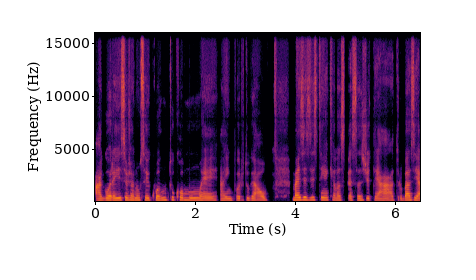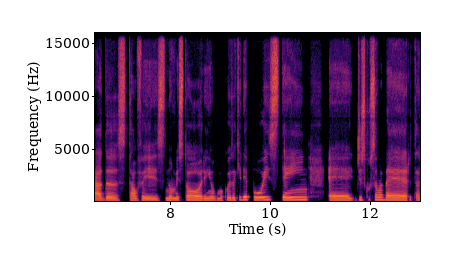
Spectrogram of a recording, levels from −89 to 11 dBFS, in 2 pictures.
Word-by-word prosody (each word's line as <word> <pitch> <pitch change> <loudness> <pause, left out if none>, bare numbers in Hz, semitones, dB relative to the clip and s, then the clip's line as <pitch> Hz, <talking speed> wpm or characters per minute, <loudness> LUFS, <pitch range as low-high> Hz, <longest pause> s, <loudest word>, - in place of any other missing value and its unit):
agora 185 +1 +2
esse 195 +2 +4
eu 200 - +1
já 190 -1 -1
não 190 +1 -1
sei 190 -1 +2
quanto 200 +4 -2
comum 195 -2 -1
é 160 +1 -2
aí 160 0 -3
em 165 +1 -4
Portugal, 170 -2 -3 0.5
mas 210 +1 +3
existem 210 -1 0
aquelas 195 -2 -3
peças 175 +2 -2
de 175 -1 -3
teatro 155 -3 -2
baseadas, 155 -5 +2
talvez, 155 -3 0
em 180 - -2
uma 165 -2 0
história, 185 +2 +2
em 165 0 -2
alguma 165 0 -5
coisa, 205 +2 -3
que 230 - -8
depois 230 -1 +3
tem, 230 +2 +1 0.4
eh, 185 -1 +1
discussão 215 +3 0
aberta, 200 -4 +1
185 Hz, 150 wpm, -23 LUFS, 165-205 Hz, 0.5 s, esse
